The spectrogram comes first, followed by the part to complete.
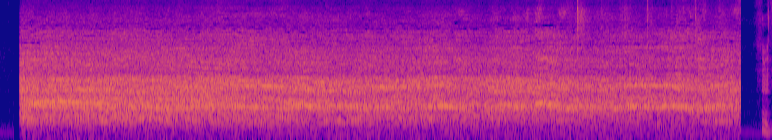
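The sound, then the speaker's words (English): A large crowd of conservatives at the Texas GOP convention in Houston reacts to a speaker taking the stage with a loud, sustained roar of mingled voices that holds steady for about eleven seconds before cutting off abruptly. “Take a listen to the reception that he got from that crowd of conservatives, of real conservatives.”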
